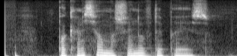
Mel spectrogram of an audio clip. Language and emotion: Russian, neutral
